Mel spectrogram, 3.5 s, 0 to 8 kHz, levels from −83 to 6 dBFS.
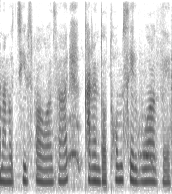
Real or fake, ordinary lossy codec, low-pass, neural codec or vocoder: real; none; none; none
